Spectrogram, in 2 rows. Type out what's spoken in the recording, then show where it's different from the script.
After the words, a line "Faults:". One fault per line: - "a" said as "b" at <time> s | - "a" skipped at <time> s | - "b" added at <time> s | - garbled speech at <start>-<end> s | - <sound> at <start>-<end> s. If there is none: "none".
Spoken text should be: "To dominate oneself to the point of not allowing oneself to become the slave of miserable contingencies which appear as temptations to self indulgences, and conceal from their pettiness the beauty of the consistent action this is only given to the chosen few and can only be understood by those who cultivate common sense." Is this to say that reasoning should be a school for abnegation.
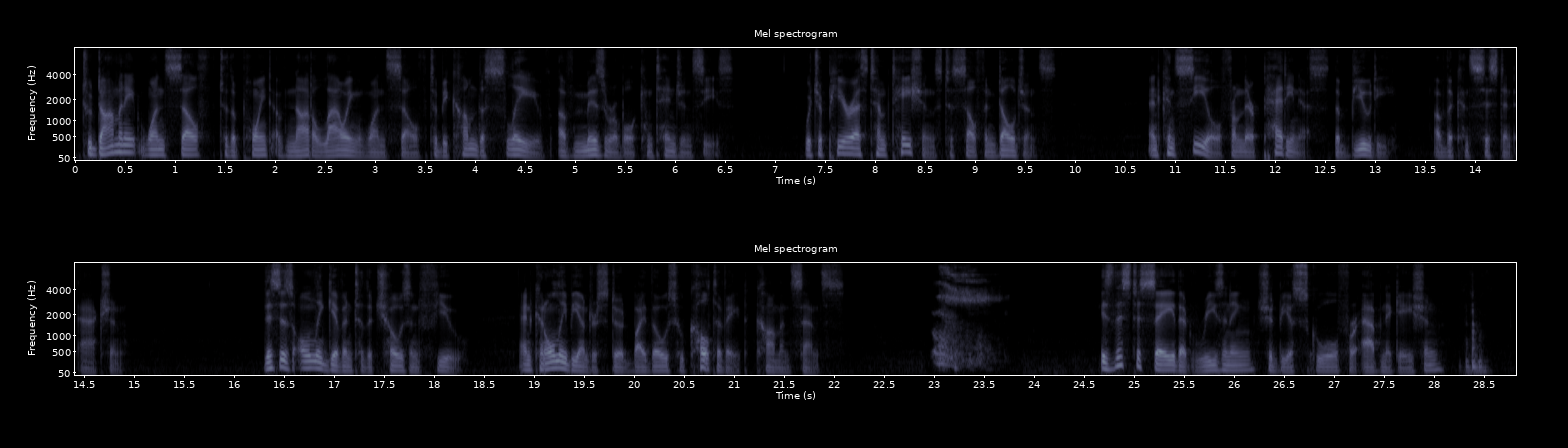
"To dominate oneself to the point of not allowing oneself to become the slave of miserable contingencies which appear as temptations to self indulgence, and conceal from their pettiness the beauty of the consistent action this is only given to the chosen few and can only be understood by those who cultivate common sense." Is this to say that reasoning should be a school for abnegation.
Faults:
- "indulgences" said as "indulgence" at 9.1 s
- throat clearing at 23.0-23.8 s
- tap at 28.2-28.6 s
